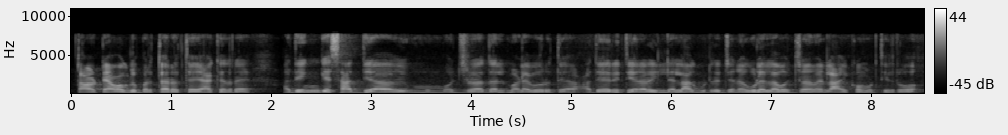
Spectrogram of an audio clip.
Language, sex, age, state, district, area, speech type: Kannada, male, 45-60, Karnataka, Chikkaballapur, urban, spontaneous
